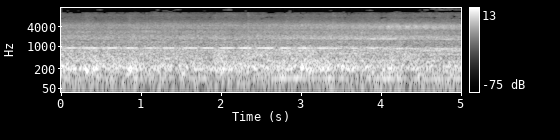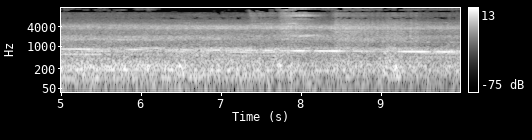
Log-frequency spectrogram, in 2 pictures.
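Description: Meitetsu 3500 series electric train running: a steady rumble of wheels and running gear, with a motor whine that falls slowly in pitch as the train slows.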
